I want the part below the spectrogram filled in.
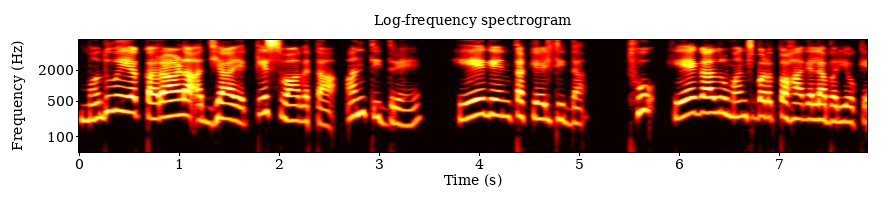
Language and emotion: Kannada, disgusted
